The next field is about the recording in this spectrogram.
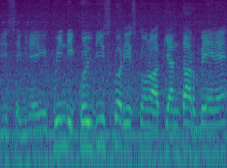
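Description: Over noticeable background noise, a man talks at a moderate pace. His high pitch stays fairly even in intonation. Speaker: farmer driving a tractor. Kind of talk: casual vlog chat. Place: farm machine. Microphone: phone near.

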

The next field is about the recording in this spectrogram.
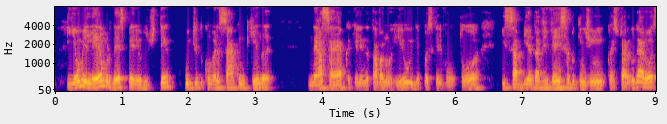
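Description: A man with a Gaúcho Brazilian accent, very fast and somewhat breathy, with lively intonation and a dark, mellow tone over a quiet background. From Porto Alegre, southern Brazil; Rio Grande do Sul, Brazil. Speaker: keyboard player. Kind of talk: interview storytelling. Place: home room. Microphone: webcam.

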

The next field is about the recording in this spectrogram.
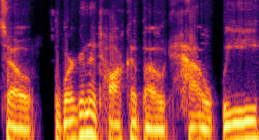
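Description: A man with a dark, mellow tone speaks with ordinary pitch variation. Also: quiet background. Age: 60s. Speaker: engineer and author. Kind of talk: casual interview conversation. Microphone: studio mic.

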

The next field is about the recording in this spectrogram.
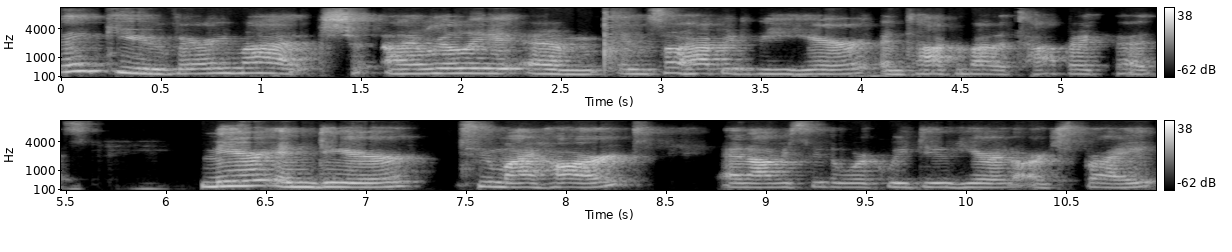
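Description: There's audible room echo around a voice speaking at a fairly slow pace. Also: woman, medium pitch for a woman, ordinary pitch variation. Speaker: company CEO and workplace speaker. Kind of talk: conference presentation. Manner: frequent fillers (um, you know).

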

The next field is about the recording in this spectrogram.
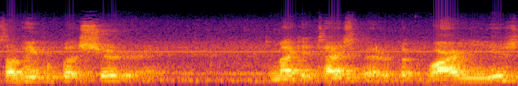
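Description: A man with a Southern US accent is heard with audible room echo and light background noise. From US Deep South. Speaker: herbal remedies teacher. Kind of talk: workshop demonstration. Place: hall.

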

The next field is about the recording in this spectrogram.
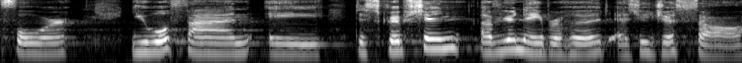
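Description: A woman with an ordinary speaking voice and fairly even intonation is heard on a very clean recording with a silent background. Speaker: city planning staff presenter. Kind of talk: presentation to a public commission. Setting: public meeting.

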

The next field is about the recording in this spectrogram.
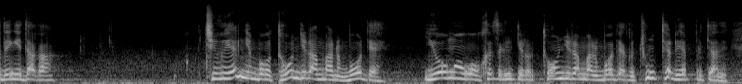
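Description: A woman with a high voice and a lively, bouncing intonation speaks over noticeable background noise. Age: 80s+. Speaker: rural elder interviewee. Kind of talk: casual interview.

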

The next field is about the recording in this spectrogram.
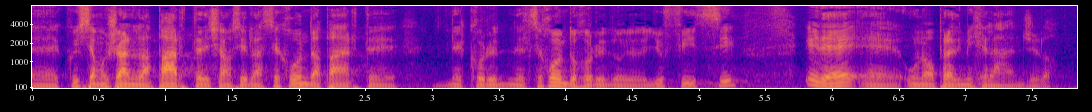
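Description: Spoken with a Florentine accent at a fairly quick pace, the pitch varies in an ordinary way. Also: man, very deep, low pitch for a man. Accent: Tuscan Italian (Florentine). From Florence, Italy; Tuscany, Italy. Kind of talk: lecture. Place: stage.

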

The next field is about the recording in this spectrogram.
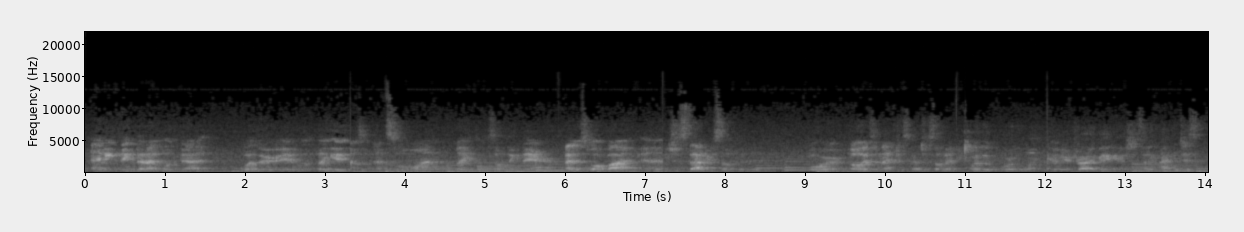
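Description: Moderately paced speech with audible room echo and music in the background. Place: home room.

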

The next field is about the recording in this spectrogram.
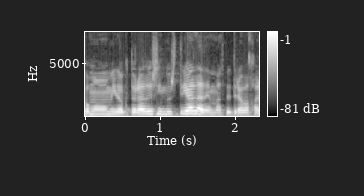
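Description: Her tone dark and mellow, a woman speaks at a fairly high pitch and a fairly quick pace. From Spain, Valladolid; Spain. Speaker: doctoral researcher in materials science; speaker. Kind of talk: public talk. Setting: stage with audience. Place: stage.

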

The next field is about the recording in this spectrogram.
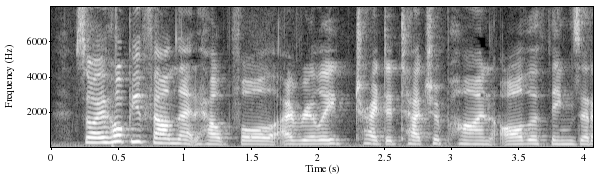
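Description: A bright, sharp tone marks this woman's voice. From New Hampshire, Manchester; New Hampshire. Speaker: realtor and YouTuber; YouTuber. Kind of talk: informational vlog. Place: home room.

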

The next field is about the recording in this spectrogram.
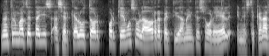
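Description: The background is quiet as a man speaks. His tone is dark and mellow, with lively intonation. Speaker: book reviewer. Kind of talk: book review vlog. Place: home room. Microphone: lapel.

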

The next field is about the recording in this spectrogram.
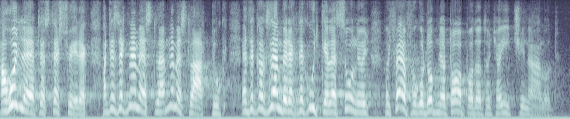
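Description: The voice is raised and projected, with very wide pitch swings. It moves at a very fast pace. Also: man, quiet background. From Hungary. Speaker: pastor. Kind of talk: sermon. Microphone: lapel.

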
